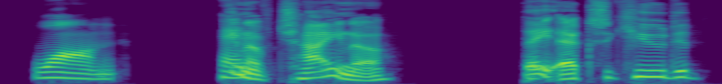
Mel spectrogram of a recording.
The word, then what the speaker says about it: Wone: w o n e, Wone. So, some podcasts pronounce it as Wone, but in Chinese, it's pronounced Wahn.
